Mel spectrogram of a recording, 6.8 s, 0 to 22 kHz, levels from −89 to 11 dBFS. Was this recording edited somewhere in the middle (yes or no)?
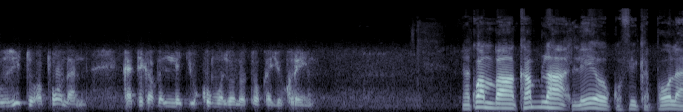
yes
